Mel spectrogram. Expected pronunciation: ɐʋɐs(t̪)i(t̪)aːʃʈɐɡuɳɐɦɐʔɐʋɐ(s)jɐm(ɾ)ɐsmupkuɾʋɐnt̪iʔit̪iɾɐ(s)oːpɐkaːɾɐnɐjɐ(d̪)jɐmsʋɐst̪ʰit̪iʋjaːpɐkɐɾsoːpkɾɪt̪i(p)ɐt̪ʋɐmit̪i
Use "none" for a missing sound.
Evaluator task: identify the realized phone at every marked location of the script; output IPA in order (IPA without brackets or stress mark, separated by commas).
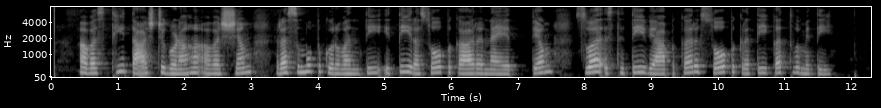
t̪ʰ, t̪, ʃ, ɾ, s, t̪, k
